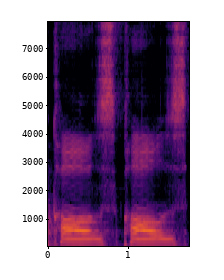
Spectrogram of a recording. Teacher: I don't think that I would really put a tip of the tongue l in there cause but calls it's almost like a crow's cause and cries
